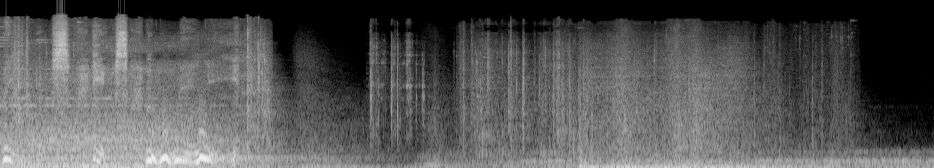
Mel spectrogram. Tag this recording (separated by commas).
Speech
